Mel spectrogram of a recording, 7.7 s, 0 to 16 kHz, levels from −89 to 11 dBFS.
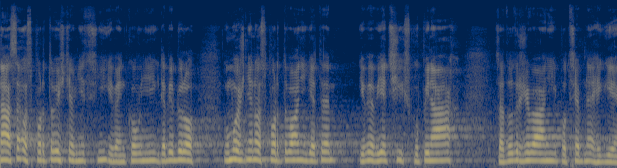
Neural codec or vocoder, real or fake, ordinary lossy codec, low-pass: none; real; Opus, 64 kbps; 14.4 kHz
